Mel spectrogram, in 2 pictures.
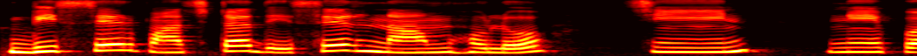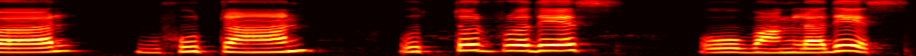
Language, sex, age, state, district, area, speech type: Bengali, female, 30-45, West Bengal, Purba Medinipur, rural, spontaneous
